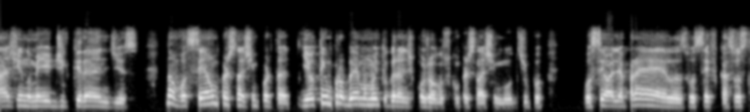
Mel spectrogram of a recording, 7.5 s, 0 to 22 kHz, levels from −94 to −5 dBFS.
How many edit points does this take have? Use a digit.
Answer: 2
